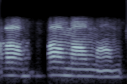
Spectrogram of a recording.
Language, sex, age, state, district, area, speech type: Sanskrit, female, 45-60, Tamil Nadu, Chennai, urban, conversation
